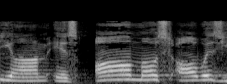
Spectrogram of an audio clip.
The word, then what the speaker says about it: yom: Because the Hebrew word that is used here for day is the simple word yom, and it's spelled just the way it sounds as we transliterate it into English. It's Y-O-M.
